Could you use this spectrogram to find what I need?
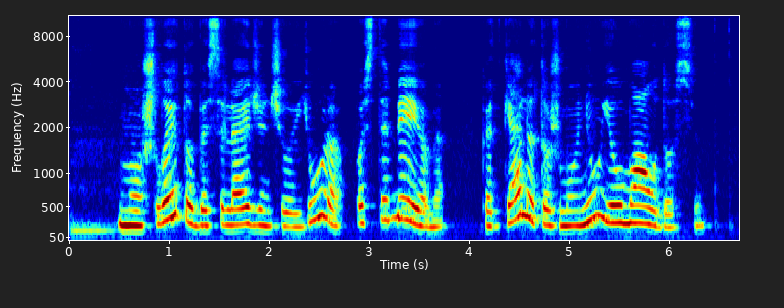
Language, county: Lithuanian, Marijampolė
